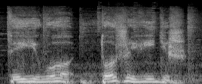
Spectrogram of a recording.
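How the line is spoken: Confused whisper. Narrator (Russian): растерянно спросил комендант у сторожа все еще шепотом

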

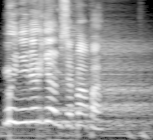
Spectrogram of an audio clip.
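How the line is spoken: Shouted. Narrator (Russian): Она выкрикнула эти слова

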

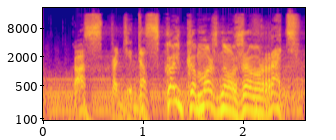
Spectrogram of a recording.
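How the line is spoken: Angry hiss. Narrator (Russian): Ираида Павловна злобно зашипела на дочь

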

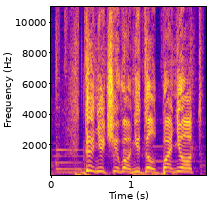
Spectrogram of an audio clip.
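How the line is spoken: Yelling. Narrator (Russian): заорал Эрл

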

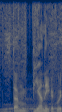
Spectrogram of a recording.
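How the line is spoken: Plain. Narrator (Russian): сказал я

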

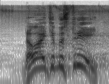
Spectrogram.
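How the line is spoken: Shouting. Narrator (Russian): крикнул Иван

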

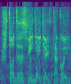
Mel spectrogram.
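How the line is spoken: Frantic, uncontrolled shout. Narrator (Russian): крикнул Эдип, окончательно потерявший самообладание

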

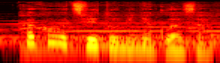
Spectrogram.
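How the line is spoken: Girl's sudden question after sigh. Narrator (Russian): Девушка вздохнула и вдруг спросила

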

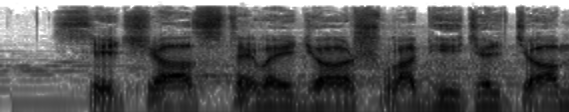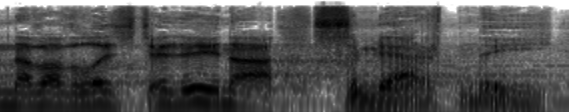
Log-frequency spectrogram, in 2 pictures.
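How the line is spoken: Strained demonic growl. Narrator (Russian): прорычал демон с натугой

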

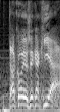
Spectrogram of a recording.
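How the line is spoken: Sudden loud bark. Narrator (Russian): Внезапно гаркнул агент

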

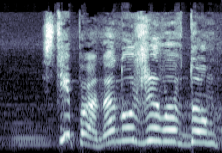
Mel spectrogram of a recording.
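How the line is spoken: Shouted from the entryway. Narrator (Russian): крикнула Татьяна из сеней

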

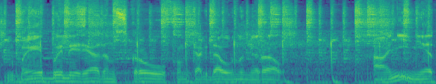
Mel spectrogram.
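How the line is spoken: Plain. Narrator (Russian): ответил Дафф

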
